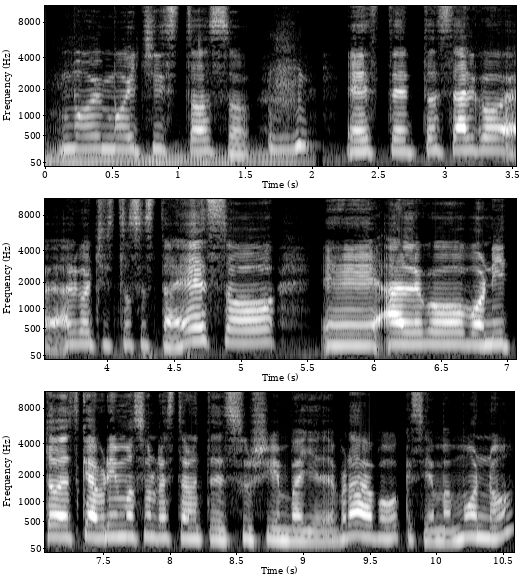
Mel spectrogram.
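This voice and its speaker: A woman's fairly high pitch in a Mexican accent, fairly slow pace and big swings in loudness, on a very clean recording with a silent background. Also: ordinary pitch variation. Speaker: podcast co-host. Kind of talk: casual chat.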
